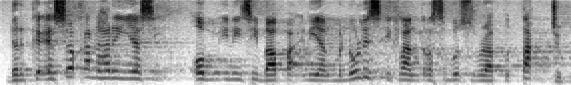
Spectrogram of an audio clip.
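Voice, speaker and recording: A male preacher tells stories to his congregation. His voice sits high for a man. It rings out with a long church hall reverb. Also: fast, a bit bright. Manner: storytelling, repeats "saudaraku" to address the congregation. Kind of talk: sermon.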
